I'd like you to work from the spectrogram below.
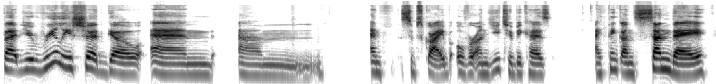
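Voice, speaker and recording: A woman's voice: low voice, lively intonation, takes it slowly, dry recording. Casual woman livestreamer, close dry sound. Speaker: livestream host.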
